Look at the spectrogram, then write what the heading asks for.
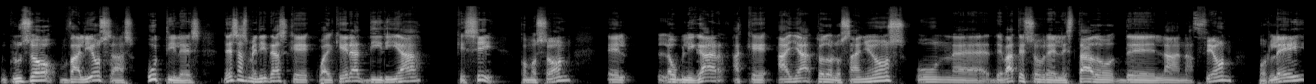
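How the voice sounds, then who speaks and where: Very slowly and with very wide pitch swings, a man speaks in a bright, sharp tone over a quiet background. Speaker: psychologist commentator. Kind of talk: commentary. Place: home room. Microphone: studio mic.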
